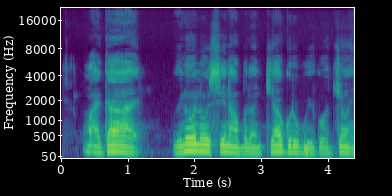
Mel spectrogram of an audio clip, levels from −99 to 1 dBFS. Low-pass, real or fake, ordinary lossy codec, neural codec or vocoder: none; fake; none; vocoder, 48 kHz, 128 mel bands, Vocos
